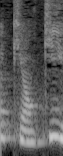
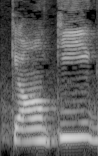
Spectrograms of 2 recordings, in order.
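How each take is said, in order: First: Said in the usual way. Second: क्योंकि with long final "kee"; mispronounced vowel. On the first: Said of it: "क्योंकि होता है". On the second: Shown as a demonstration. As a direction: stretch the end of क्योंकि. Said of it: "क्योंकि नहीं होता".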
